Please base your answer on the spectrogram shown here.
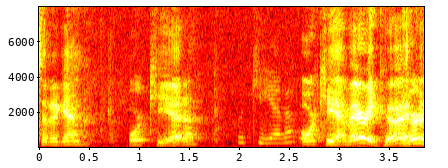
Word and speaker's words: orecchiette: I have to get my, how we pronounce it again? Orecchiette? Orecchiette.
